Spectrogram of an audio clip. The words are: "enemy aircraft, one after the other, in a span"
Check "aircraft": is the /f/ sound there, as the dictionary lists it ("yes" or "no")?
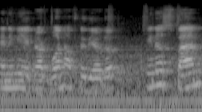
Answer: no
